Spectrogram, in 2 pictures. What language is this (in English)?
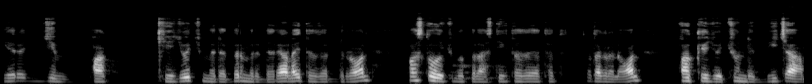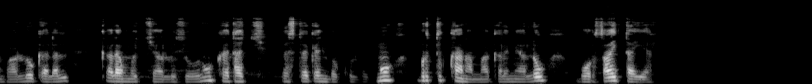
Amharic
